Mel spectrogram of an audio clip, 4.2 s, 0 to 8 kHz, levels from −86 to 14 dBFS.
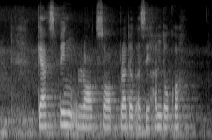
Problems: none marked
